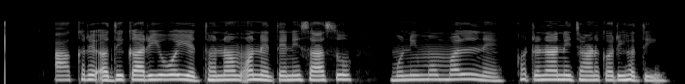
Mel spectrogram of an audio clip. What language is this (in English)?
Gujarati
